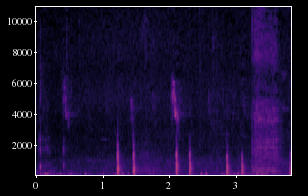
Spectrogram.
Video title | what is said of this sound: ガチのデッドニング、叩いて水かけて静粛性向上の効果（防音・吸音・制振）まるで高級車の静粛性！トヨタ・ウィッシュ | コンクリートというかね樹脂みたいな感じになっています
